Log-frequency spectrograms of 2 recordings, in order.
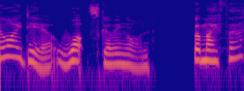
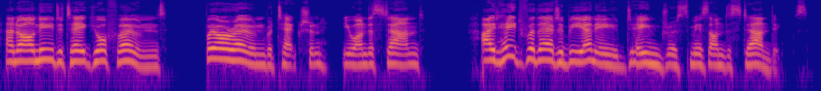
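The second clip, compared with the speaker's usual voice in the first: menacing captor; 10 dB louder than usual. Acted. Captor demands their phones.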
